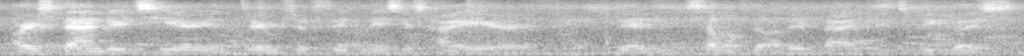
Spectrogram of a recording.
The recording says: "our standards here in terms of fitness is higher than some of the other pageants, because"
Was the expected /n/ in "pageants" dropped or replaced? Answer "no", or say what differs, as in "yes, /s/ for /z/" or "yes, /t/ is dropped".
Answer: yes, /n/ is dropped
